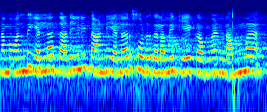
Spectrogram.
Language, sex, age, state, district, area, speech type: Tamil, female, 30-45, Tamil Nadu, Cuddalore, rural, spontaneous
